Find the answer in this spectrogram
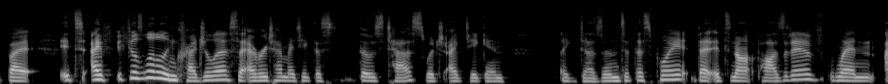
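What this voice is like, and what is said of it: Sick voice with a cold. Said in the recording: “I came home with a cold... definitely feeling the effects of the cold medicine”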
